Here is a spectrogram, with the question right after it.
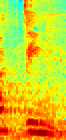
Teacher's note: เวลาอ่านออกเสียงพยัญชนะนะคะจะออกเสียงตัวหน้าเพียงตัวเดียว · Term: อักษรควบไม่แท้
